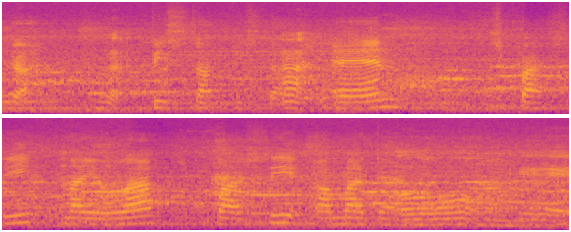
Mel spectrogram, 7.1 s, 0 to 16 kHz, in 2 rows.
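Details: Girl with very severe hearing loss detected at 1 year 7 months, hearing aids insufficient, later given a cochlear implant and habilitation, now in grade 5 at regular school; speech of a child with a cochlear implant for profound hearing loss.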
